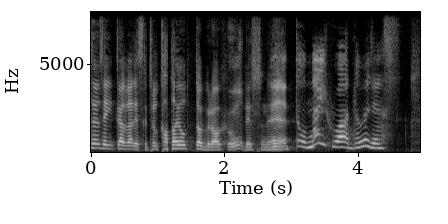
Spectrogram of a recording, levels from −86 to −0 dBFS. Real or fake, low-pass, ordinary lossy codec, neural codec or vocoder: fake; none; none; codec, 16 kHz, 0.8 kbps, ZipCodec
